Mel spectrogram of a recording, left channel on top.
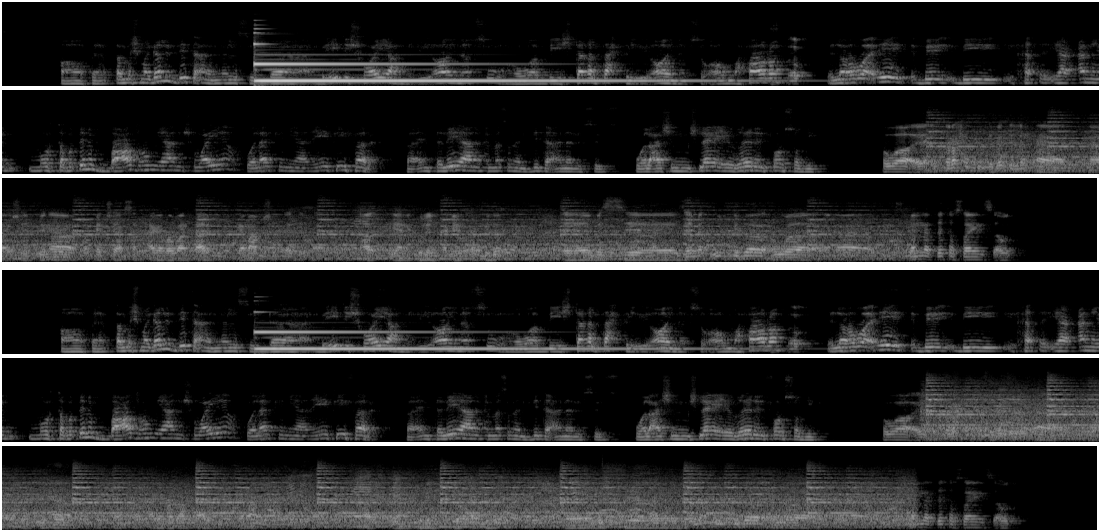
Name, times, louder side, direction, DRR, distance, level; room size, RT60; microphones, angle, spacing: voice 1, 0.6-7.8 8.3-14.7 15.0-17.0 17.3-19.1, equal, 10° right, 4 dB, 1.2 m, -37 dB
Mallet percussion, 2.5-7.3, left 7 dB, 75° left, 0.3 m, -23 dB
voice 2, 19.8-27.0 27.5-32.0, left 3 dB, 40° left, 6 dB, 1.2 m, -36 dB
sound 1, 20.1-31.1, right 5 dB, 80° right, 1.0 m, -33 dB
7.5 x 5.5 x 6.0 m, 0.37 s
head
